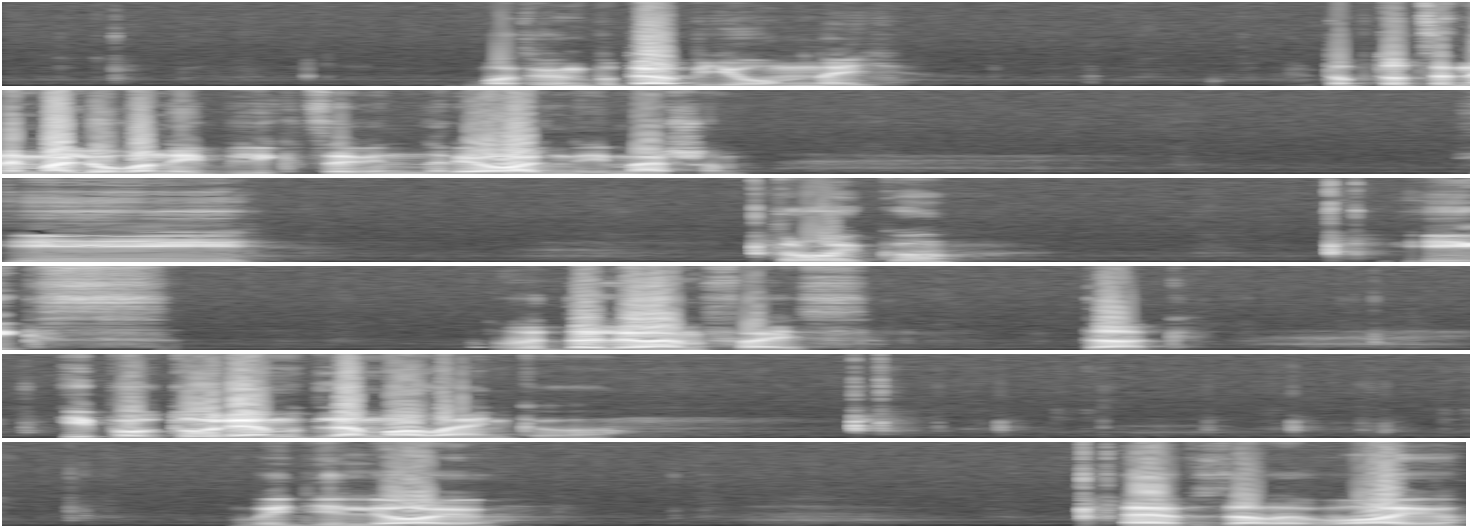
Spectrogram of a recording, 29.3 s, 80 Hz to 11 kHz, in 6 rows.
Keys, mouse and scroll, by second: 12.3 3, 14.2 x, 20.4 1, 22.4 2, 28.1 f.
